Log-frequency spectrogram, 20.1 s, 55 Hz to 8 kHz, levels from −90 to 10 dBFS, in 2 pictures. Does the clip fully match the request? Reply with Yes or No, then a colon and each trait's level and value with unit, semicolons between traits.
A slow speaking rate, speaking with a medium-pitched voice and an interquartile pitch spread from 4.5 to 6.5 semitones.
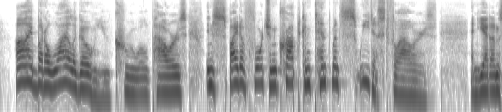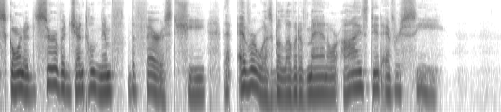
Yes: slow, 110 wpm; medium, 145 Hz; average, 5.3 semitones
